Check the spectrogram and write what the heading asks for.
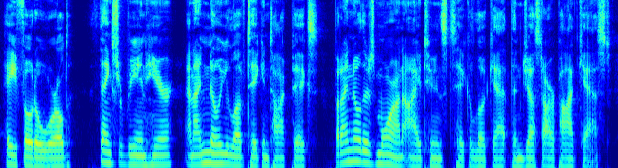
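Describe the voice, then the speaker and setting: A man's voice: lowish voice, normal speed, few pauses, mellow, faint music behind. A man hosting a casual photography podcast, upbeat and friendly as he reads promos and chats with a guest. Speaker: podcast host.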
